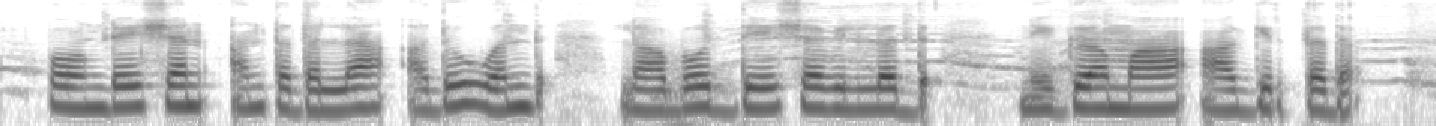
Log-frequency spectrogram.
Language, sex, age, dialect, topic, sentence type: Kannada, female, 31-35, Dharwad Kannada, banking, statement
